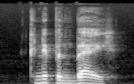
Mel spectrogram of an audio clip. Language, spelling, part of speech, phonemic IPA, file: Dutch, knippen bij, verb, /ˈknɪpə(n) ˈbɛi/, Nl-knippen bij.ogg
- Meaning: inflection of bijknippen: 1. plural present indicative 2. plural present subjunctive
